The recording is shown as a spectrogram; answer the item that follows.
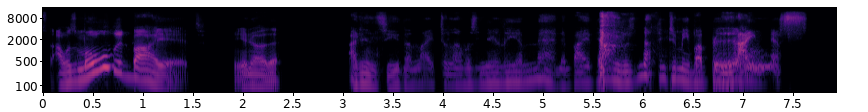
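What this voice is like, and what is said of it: Film villain voice, poorly done. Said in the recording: “we gotta work on the accent ... You sound like Kermit the Frog”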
